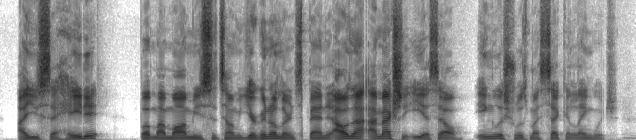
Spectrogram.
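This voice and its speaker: In a very clean recording with a silent background, a man speaks at a medium pitch. He goes at a very fast pace with fairly even intonation. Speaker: podcast host. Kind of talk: casual chat.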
